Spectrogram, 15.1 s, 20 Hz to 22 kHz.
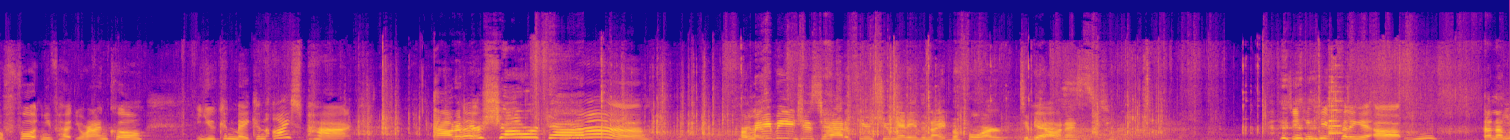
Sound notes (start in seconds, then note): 12.6 laughs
